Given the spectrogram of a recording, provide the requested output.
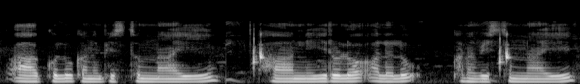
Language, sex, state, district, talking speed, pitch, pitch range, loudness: Telugu, male, Telangana, Mahabubabad, 60 wpm, 135 Hz, 135-145 Hz, -16 LUFS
